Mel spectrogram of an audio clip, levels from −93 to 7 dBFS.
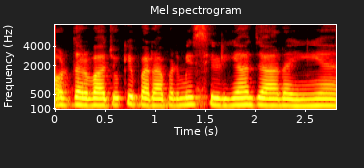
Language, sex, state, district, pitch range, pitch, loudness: Hindi, female, Bihar, West Champaran, 180-195 Hz, 185 Hz, -16 LUFS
